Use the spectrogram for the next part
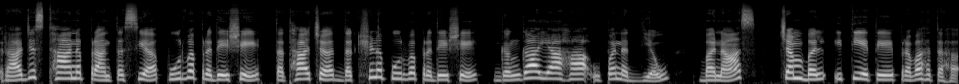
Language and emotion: Sanskrit, neutral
